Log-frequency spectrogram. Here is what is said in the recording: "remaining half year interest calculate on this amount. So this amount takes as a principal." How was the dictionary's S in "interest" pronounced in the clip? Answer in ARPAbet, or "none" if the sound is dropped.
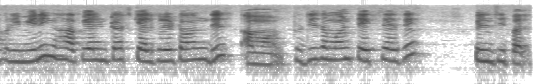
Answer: S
